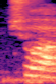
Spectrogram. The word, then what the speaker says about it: choix: तो इसको पढ़ेंगे हम श्वा। क्या पढ़ेंगे, श्वा। हमने एक्स को प्रोनाउंस नहीं किया, एक्स हमारा साइलेंट हो गया और इसको पढ़ा हमने श्वा।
